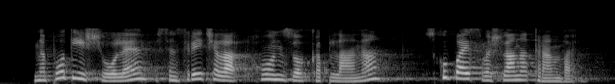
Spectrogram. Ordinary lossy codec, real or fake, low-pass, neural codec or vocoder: none; fake; 5.4 kHz; codec, 44.1 kHz, 2.6 kbps, SNAC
